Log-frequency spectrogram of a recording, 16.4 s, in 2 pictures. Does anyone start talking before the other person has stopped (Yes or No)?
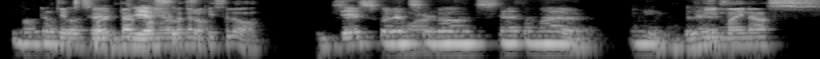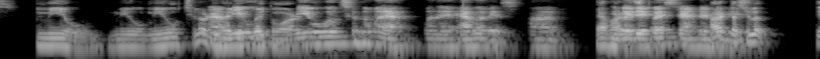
Yes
